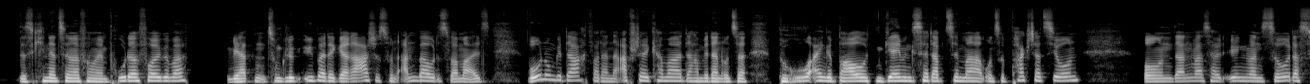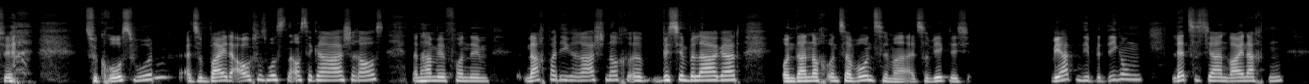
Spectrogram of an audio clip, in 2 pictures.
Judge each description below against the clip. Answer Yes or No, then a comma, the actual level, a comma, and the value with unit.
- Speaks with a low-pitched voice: No, medium, 165 Hz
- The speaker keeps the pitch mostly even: No, average, 3.7 semitones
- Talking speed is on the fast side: Yes, fast, 195 wpm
